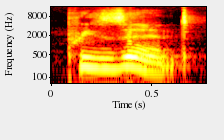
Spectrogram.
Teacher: the same way but you say it present um so you change the pre to a pre and put the accent on the second syllable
